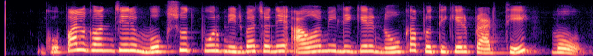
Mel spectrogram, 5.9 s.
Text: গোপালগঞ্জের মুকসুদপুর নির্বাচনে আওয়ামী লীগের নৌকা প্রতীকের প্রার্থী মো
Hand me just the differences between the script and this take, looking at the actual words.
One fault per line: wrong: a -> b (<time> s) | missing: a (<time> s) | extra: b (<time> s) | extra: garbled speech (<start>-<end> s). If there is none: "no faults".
no faults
